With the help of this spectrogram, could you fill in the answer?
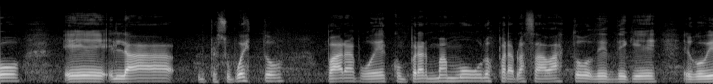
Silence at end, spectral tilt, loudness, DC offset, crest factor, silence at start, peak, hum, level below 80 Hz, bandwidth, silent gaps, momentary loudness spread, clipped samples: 0 s; -5.5 dB/octave; -20 LUFS; under 0.1%; 20 dB; 0 s; 0 dBFS; none; -70 dBFS; 13 kHz; none; 11 LU; under 0.1%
